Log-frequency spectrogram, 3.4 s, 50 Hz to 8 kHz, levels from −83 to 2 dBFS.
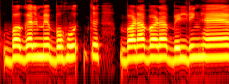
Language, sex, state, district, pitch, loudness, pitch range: Hindi, female, Jharkhand, Palamu, 255 Hz, -14 LUFS, 240-260 Hz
